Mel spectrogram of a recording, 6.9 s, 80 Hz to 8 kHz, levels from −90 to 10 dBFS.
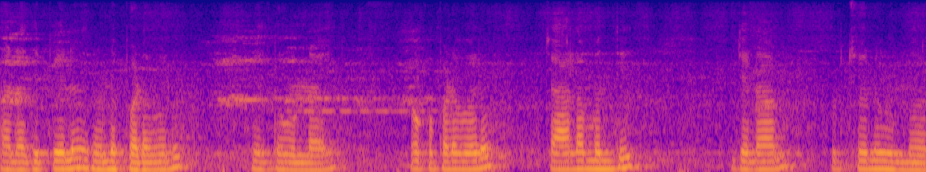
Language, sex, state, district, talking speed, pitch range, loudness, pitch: Telugu, male, Andhra Pradesh, Visakhapatnam, 110 wpm, 135-140 Hz, -18 LUFS, 135 Hz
